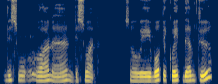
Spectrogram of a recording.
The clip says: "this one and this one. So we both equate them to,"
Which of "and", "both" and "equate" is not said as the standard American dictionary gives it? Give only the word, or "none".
both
